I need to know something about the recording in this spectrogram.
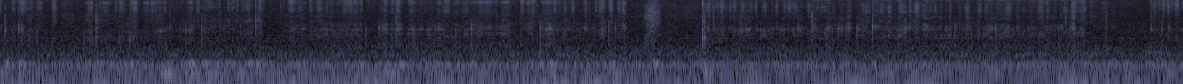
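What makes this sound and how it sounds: A wooden stick scratches and traces over the printed photos on a glossy magazine page while a flat hand holds the page down. It makes a steady, low, quiet scraping with soft rubbing and brief brighter streaks of friction throughout.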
